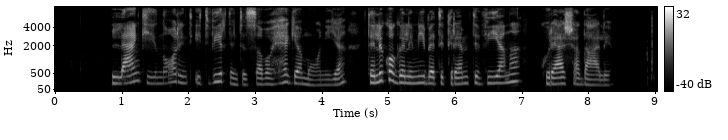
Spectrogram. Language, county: Lithuanian, Kaunas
